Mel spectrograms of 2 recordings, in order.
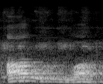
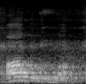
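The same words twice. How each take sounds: First: The first vowel sounds like 'o'. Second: The same.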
